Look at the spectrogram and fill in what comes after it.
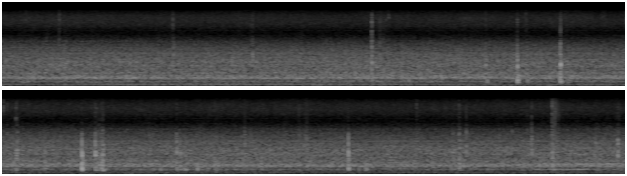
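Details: Steady, thick drone of honey bees from a large hive being worked on, queen held in a cage for protection; scattered sharp taps and clicks over the constant buzzing.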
